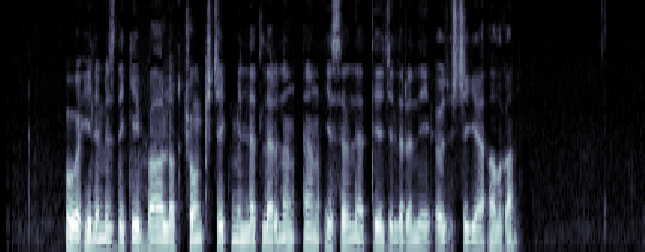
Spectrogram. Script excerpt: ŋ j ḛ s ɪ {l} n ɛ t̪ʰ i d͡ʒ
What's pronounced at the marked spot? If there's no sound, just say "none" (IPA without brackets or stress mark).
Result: l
